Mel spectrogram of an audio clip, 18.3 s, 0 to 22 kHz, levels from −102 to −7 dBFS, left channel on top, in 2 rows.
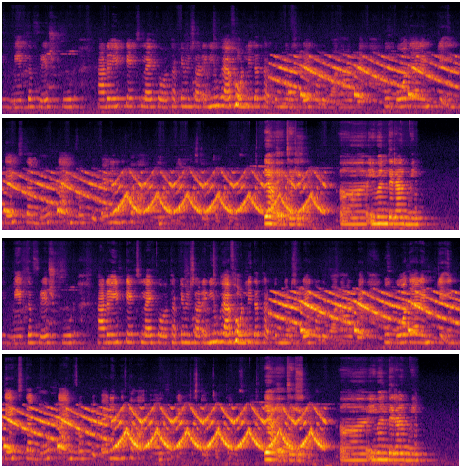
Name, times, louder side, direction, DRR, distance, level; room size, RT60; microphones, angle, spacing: voice 1, 0.0-13.9 14.8-15.4, right 3 dB, 85° right, 4 dB, 2.0 m, -36 dB
sound 1, 5.3-15.6, right 5 dB, 55° right, 1.8 m, -26 dB
voice 2, 14.3-15.4 15.9-17.5, left 1 dB, 25° left, 1 dB, 3.5 m, -26 dB
20.5 x 11.0 x 2.7 m, 0.62 s
head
